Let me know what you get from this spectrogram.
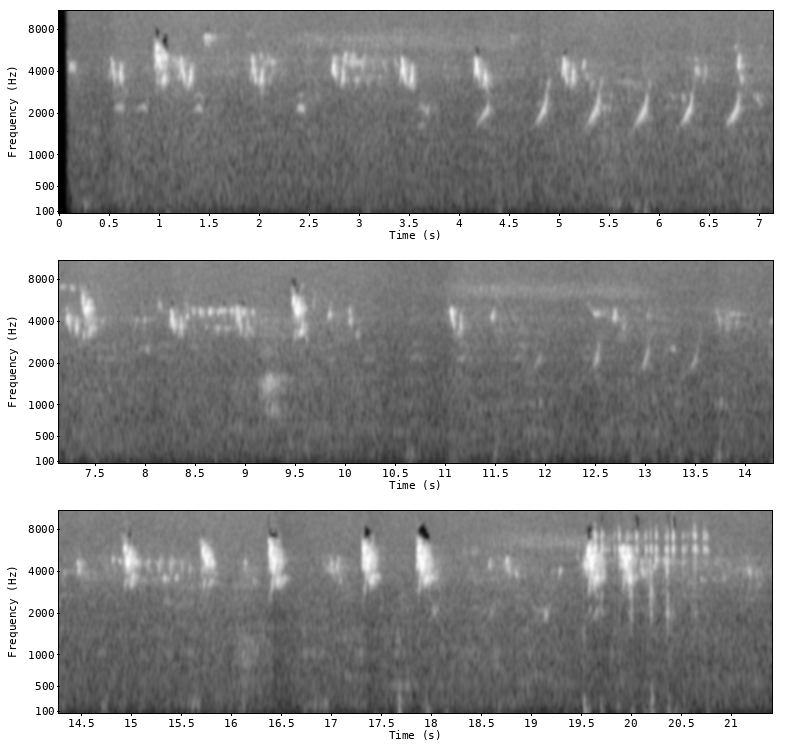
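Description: Songbirds chirping and singing: many short high chirps and whistled notes, some in quick runs of down-slurred whistles, over a faint steady background noise.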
